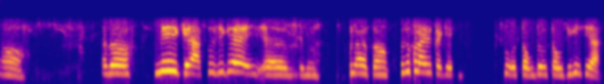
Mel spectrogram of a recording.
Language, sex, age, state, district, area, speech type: Manipuri, female, 60+, Manipur, Kangpokpi, urban, conversation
